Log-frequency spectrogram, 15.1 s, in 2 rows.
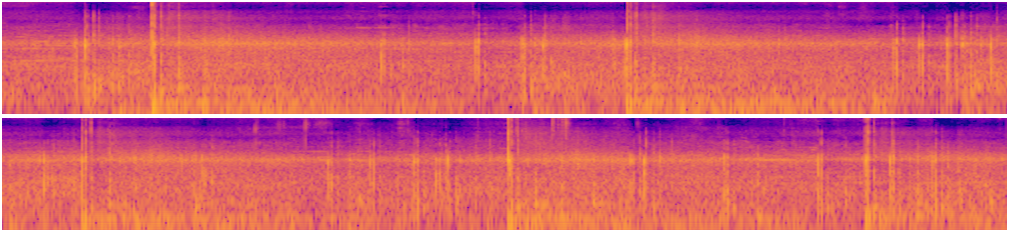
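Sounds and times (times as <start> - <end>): fireworks rumble and crackle: 0.0 - 15.0
fireworks shells bursting: 6.0 - 15.0.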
